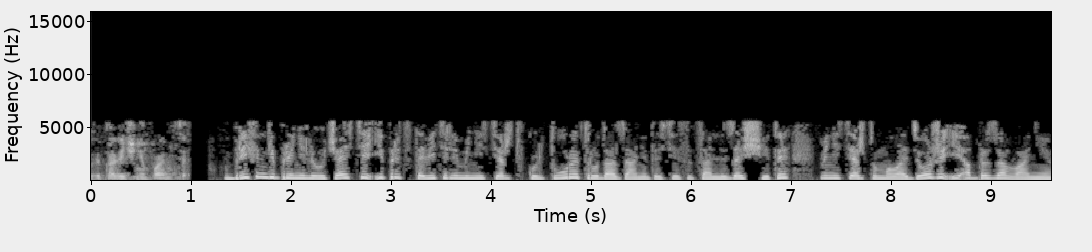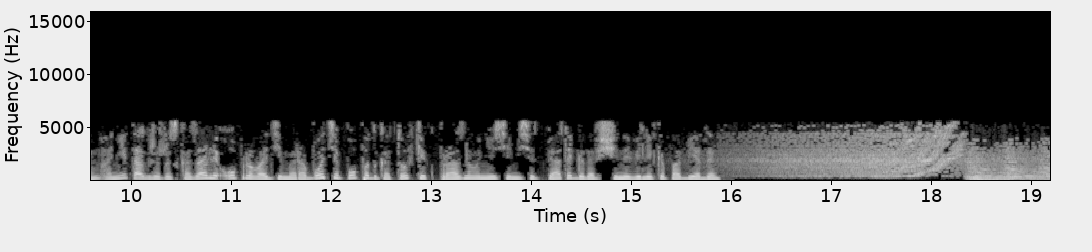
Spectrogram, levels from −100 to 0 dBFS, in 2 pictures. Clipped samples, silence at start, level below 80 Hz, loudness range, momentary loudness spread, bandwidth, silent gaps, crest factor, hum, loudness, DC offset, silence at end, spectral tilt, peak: under 0.1%; 0 s; -46 dBFS; 2 LU; 6 LU; 6 kHz; 1.01-1.15 s; 16 dB; none; -23 LUFS; under 0.1%; 0 s; -8.5 dB/octave; -8 dBFS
